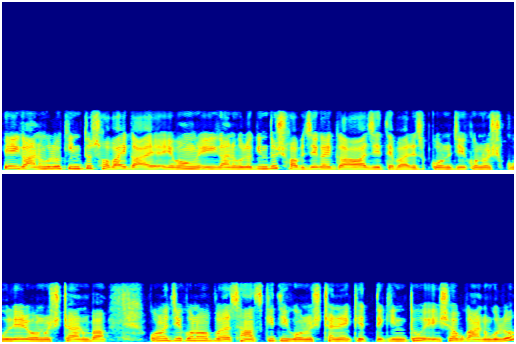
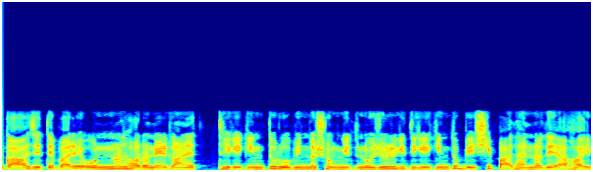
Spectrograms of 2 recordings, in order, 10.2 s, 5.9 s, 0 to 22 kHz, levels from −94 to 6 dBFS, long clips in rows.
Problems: constant background noise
